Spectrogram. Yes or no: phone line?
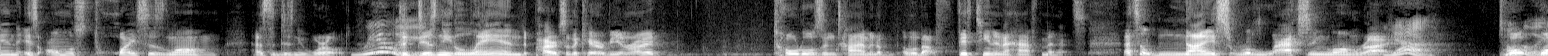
no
